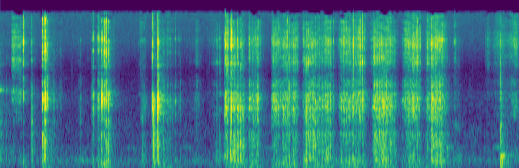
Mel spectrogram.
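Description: Fingertips and nails rub and scratch the surface of a round, flat, golden dalgona honeycomb sugar candy disc with a pressed circle shape, solid and brittle, resting on a table. Sharp, bright scratchy clicks come first, followed by longer dry scraping rubs. The sound is crisp and high-pitched with almost no low end.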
